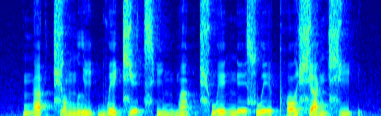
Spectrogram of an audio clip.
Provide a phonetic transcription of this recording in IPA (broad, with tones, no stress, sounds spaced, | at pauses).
ŋ a˨ ʔ t͡ɕ ɔ˦ ŋ l i˦ ʔ b w e˥˧ t͡ɕ e˨˩ t͡sʰ i˧ m b ã˦ k̚ t͡ɕʰ w e˧ ŋ e˨˩ s w e˧ pʰ ɔ˦ ɕ a˥˧ ŋ ɕ i˨ ʔ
